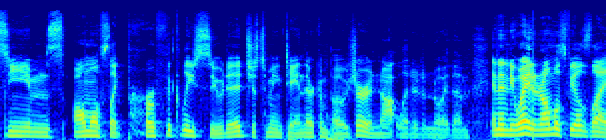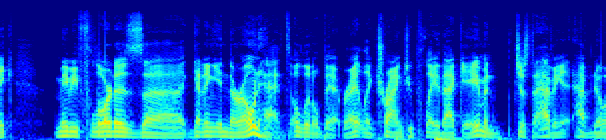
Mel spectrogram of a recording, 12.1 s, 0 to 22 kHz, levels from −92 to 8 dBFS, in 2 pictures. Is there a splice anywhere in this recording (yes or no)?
no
